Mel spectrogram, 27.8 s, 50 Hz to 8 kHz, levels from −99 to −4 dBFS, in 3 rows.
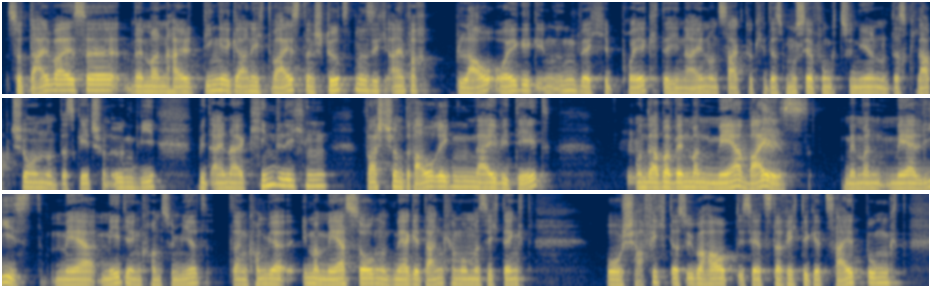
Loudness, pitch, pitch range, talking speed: -21 LUFS, 115 Hz, 110-130 Hz, 170 wpm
